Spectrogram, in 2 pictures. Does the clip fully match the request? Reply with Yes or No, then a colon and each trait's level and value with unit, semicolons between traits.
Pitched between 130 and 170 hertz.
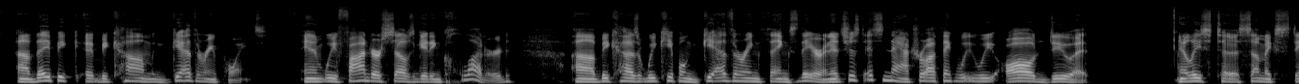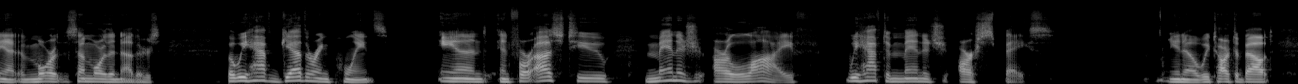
Yes: low, 135 Hz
